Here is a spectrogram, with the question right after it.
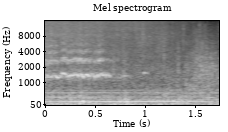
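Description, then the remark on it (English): A speeding car's tires squeal in a loud, sustained skid around a turn as the engine roars underneath with the accelerator floored, the screech holding steady for a moment before fading into continued engine noise. “Faster, Saul. I'm flooring it. Hold on. Turn coming.”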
